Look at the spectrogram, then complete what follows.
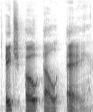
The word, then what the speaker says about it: hola: would this be pronounced h-o-l-a so remember that that h is always silent so this is simply hola m-e-j-o-r remember that the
